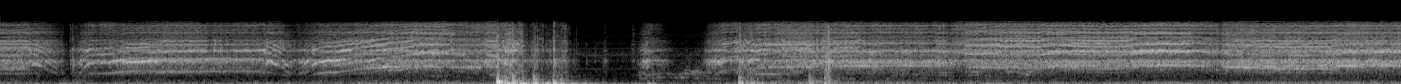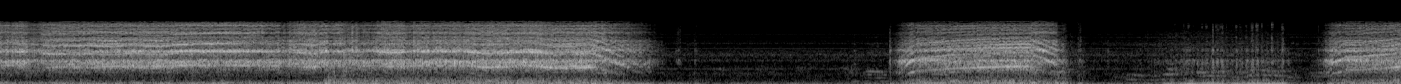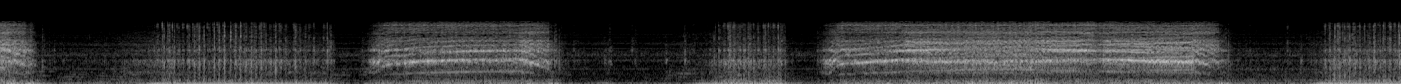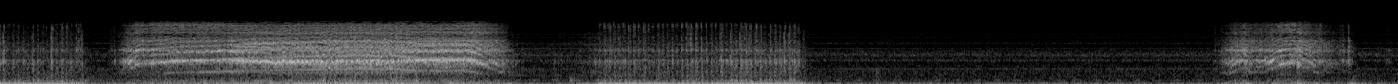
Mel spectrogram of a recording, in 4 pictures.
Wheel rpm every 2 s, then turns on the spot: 120, 130, 130, 70, 220, 220, 220, 220, 230, 210, 10, 70, 50, 60, 30, 20, 100, 10, 120, 150, 20, 50, 160, 70, 20, 0, 0, 40.
20-22 24-26 28-30 40-42 48-50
